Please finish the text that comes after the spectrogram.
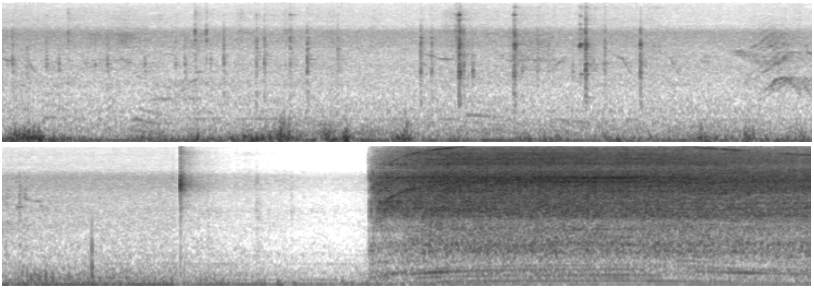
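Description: An angle grinder fitted with a drill chuck spins up abruptly after some handling noises, running with a loud, steady high-pitched whine close by.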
